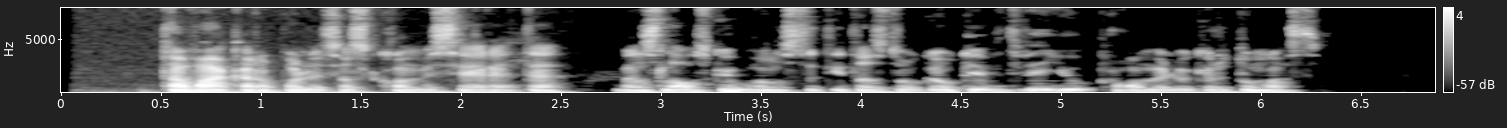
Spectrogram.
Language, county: Lithuanian, Telšiai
